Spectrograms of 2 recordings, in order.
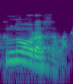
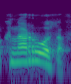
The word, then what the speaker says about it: Кнорозов: Во всех справочниках его фамилия почему-то приводится с ударением Кнорозов, хотя на слуху больше другой вариант, такой вот парадокс, бывающий с редкими фамилиями.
